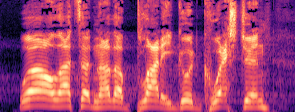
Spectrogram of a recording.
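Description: A man speaks at a high pitch with a strong Australian accent and a fairly slow pace. The recording is very clean, with a silent background. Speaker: comedy sports commentator. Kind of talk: casual comedic chat.

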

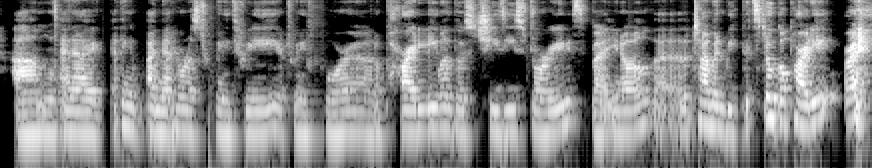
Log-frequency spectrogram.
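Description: A woman speaks at a moderate pace with a very deep, low pitch and ordinary pitch variation. She hardly pauses, and there is noticeable background noise. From Singapore. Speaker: professor and author. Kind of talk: personal testimony.

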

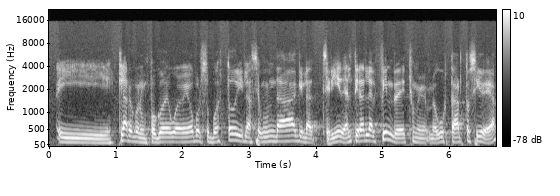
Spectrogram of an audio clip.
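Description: A man talks at a moderate pace with ordinary pitch variation, his voice carrying audible room echo. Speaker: podcast co-host. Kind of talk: casual chat.

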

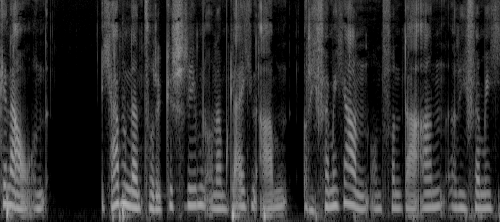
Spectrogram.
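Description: A woman with a non-native accent speaks at a medium pitch, her somewhat breathy voice dark and mellow in tone, the sound dry and close with no echo. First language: not German (speaking German). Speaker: podcaster, life coach in training. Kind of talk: personal monologue. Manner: halting, many fillers and restarts.

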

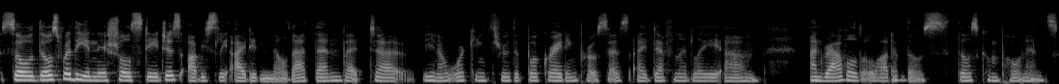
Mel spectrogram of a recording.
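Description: A woman with a German accent speaks at a moderate pace, her pitch fairly low and her intonation fairly even. The sound is dry and close with no echo, over a quiet background. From East Germany. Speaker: author and consultant. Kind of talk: interview conversation. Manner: reflective, hesitant with fillers.

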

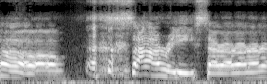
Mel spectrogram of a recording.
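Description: Middle pitch in a put-on character voice. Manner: apologetic, servile.

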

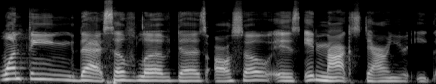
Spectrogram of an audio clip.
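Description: A woman with an American accent has an unremarkable speaking voice at medium pitch, with ordinary pitch variation. She talks fairly slowly with hardly any pauses, in a very clean recording with a silent background. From Chicago, Illinois. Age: 20s. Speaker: podcast co-host, hair business owner. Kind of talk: casual chat. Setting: podcast recording.

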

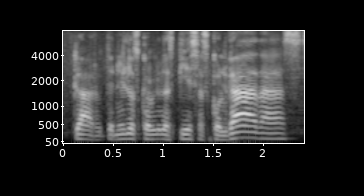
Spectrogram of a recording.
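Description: A man with a Cuenca Ecuadorian accent. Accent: Cuenca Ecuadorian Spanish, retained. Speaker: farmer and butcher. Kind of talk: casual interview. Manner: halting, with repeated words.

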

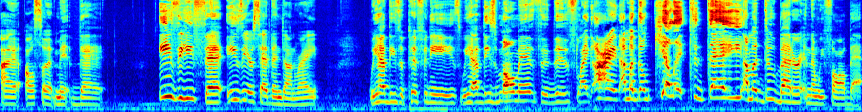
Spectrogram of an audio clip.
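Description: In a fairly high voice, a woman talks at a fairly slow pace with very wide pitch swings. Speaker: comedian and podcast host. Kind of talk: casual monologue. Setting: solo podcast recording. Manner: reflective.

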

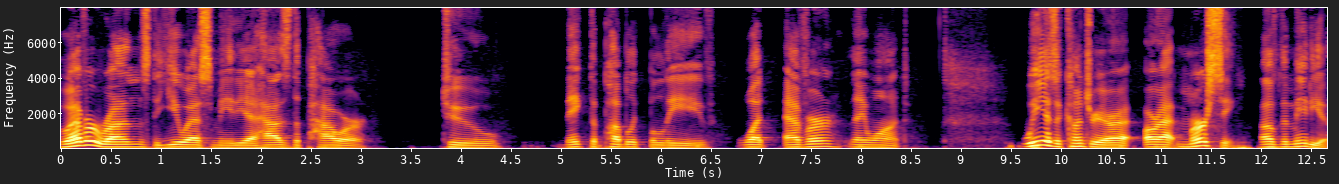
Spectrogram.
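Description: A man talks at a very slow pace with long, frequent pauses and ordinary pitch variation. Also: medium pitch for a man. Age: 20s. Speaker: podcast host. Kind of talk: casual monologue. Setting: home studio. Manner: halting, many fillers and repeats. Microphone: new studio, wearing headphones.

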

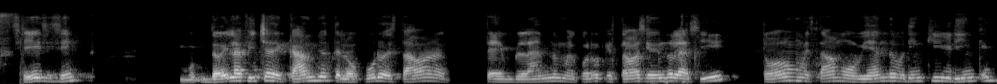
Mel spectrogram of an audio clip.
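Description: An unremarkable speaking voice from a man, fairly high in pitch with ordinary pitch variation, at a fairly slow pace. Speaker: youth footballer. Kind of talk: casual chat.

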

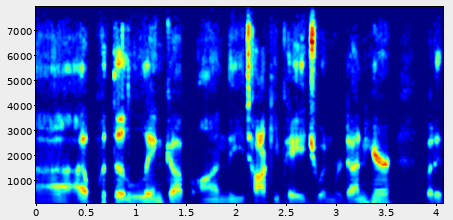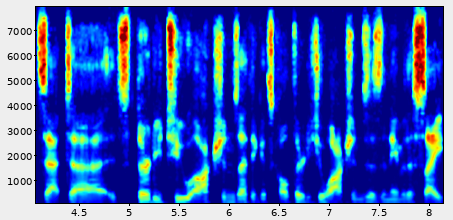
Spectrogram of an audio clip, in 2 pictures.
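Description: A man uses an ordinary speaking voice at medium pitch with ordinary pitch variation and big swings in loudness. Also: moderate pace, hardly any pauses. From Canada. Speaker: podcast co-host. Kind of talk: casual chat.

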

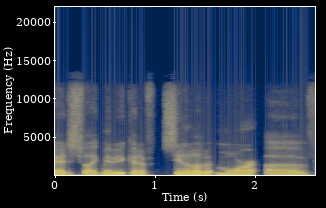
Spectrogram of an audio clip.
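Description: Recorded very cleanly over a silent background with a dry, close sound and no echo, a man speaks very fast at a medium pitch. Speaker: podcast co-host. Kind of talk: casual chat.

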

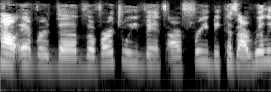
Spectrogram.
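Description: A woman with an American accent speaks at a fairly high pitch with fairly even intonation, a normal speaking voice. The sound is dry and close, without echo. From Chicago, West Side. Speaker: makeup artist and networking group founder. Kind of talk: casual interview chat.

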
